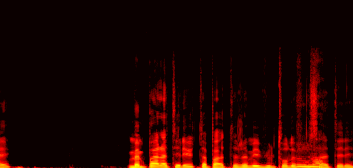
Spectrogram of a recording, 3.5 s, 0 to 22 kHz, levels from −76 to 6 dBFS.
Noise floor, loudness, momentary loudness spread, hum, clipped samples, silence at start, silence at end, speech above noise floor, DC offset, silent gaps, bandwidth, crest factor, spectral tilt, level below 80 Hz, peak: -70 dBFS; -24 LUFS; 4 LU; none; under 0.1%; 0 s; 0 s; 47 dB; under 0.1%; none; 14.5 kHz; 18 dB; -7.5 dB/octave; -52 dBFS; -6 dBFS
